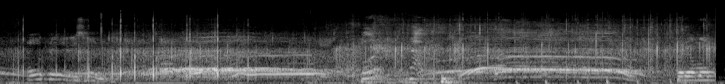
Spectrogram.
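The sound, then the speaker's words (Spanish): A noisy crowd claps and cheers, heard in a recording sent over WhatsApp, with scattered sharp claps running throughout and loud, sustained shouts and whoops rising over the din, continuous for several seconds. “Escucharon en WhatsApp el escandalazo y los aplausos, ¿no?”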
